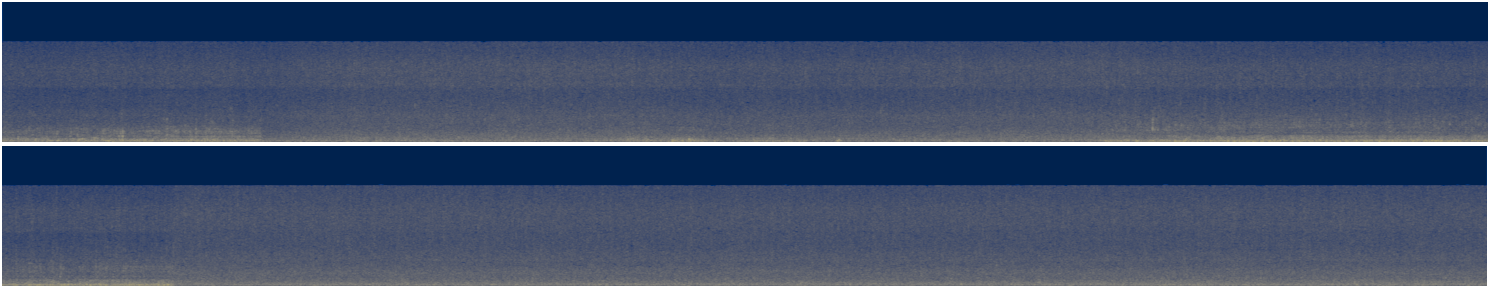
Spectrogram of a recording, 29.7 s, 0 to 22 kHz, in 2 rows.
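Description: Stream water rushing steadily. For the first two to three seconds a steady mechanical hum with several pitched tones sits over the water, then stops abruptly. From about 11 to 16 seconds the rushing is louder and fuller.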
